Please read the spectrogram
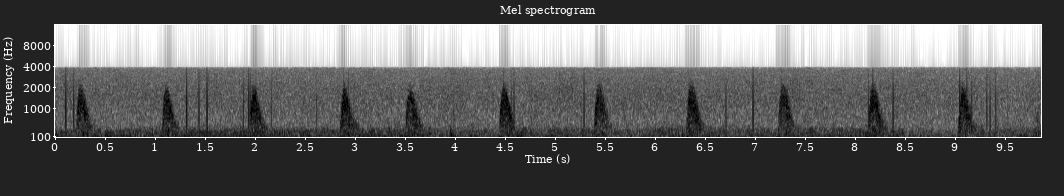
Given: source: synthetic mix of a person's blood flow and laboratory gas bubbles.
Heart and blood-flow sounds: Doppler ultrasound of blood flow; subclavian vein
3.93-4.02 s: bubbles
9.79-9.87 s: bubbles
From the record:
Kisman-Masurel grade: 122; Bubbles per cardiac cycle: 1 to 2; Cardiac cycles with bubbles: 10 to 50%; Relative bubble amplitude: moderate (0.250 to 0.450); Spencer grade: 2 (many but less than half of the cardiac periods contain bubble signals, singularly or in groups); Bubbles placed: anywhere in the cardiac cycle

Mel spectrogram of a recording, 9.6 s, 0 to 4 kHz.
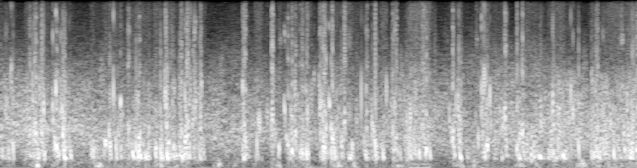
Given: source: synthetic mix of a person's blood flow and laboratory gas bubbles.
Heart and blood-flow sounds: Doppler ultrasound of blood flow; subclavian vein
0.00-0.24 s: bubbles
0.35-1.13 s: bubbles
1.33-3.10 s: bubbles
3.60-3.76 s: bubbles
3.81-3.94 s: bubbles
3.96-6.50 s: bubbles
6.70-7.04 s: bubbles
7.12-7.67 s: bubbles
7.71-8.72 s: bubbles
8.81-9.56 s: bubbles
From the record:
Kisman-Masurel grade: 444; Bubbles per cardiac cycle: continuous sound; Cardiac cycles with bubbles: 100%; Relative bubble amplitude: maximal (0.775 to 0.999); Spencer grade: 4 (maximum detectable bubble signal sounding continuously throughout systole and diastole of every cardiac period, and overriding the amplitude of the normal cardiac signals); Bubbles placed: anywhere in the cardiac cycle

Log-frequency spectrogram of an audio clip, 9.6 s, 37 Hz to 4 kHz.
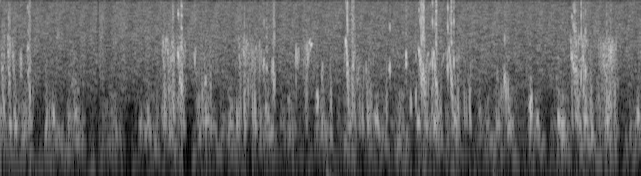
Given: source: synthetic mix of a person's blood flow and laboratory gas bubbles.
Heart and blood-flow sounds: Doppler ultrasound of blood flow; precordium
0.00-0.35 s: bubbles
0.39-0.51 s: bubbles
2.33-2.80 s: bubbles
2.90-3.19 s: bubbles
3.52-4.13 s: bubbles
4.40-4.49 s: bubbles
4.53-4.70 s: bubbles
4.80-4.86 s: bubbles
4.93-4.99 s: bubbles
5.14-5.56 s: bubbles
5.77-5.88 s: bubbles
6.05-7.08 s: bubbles
7.40-7.67 s: bubbles
8.52-9.27 s: bubbles
From the record:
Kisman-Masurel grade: 332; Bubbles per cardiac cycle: rolling drumbeat, 9 or more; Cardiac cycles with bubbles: 50 to 99%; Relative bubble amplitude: moderate (0.250 to 0.450); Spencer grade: 3 (all of the cardiac periods contain showers or single bubble signals, but not dominating or overriding the cardiac motion signals); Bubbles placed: only in the low amplitude regions of the cardiac cycle

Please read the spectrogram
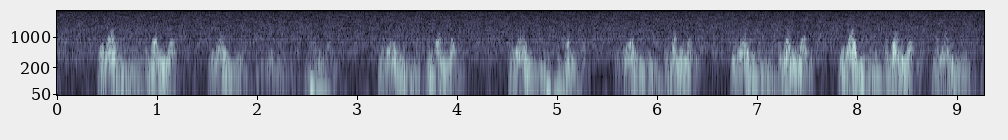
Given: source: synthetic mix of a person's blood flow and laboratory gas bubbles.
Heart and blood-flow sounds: Doppler ultrasound of blood flow; precordium
no bubbles
From the record:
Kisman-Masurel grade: 000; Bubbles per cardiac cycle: 0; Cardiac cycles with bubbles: 0%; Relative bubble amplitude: no bubbles discernible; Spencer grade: 0 (complete lack of bubble signals)

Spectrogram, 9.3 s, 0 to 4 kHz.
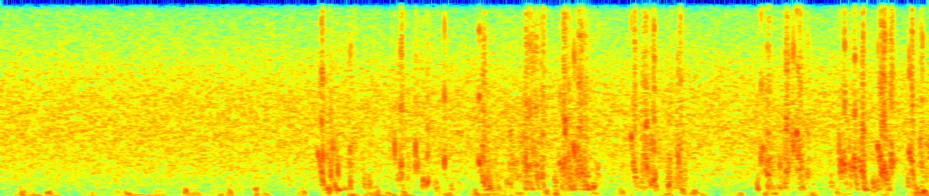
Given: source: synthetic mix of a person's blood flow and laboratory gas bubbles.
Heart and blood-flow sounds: Doppler ultrasound of blood flow; precordium
3.15-3.56 s: bubbles
3.62-3.76 s: bubbles
3.90-4.62 s: bubbles
4.75-5.45 s: bubbles
5.57-6.00 s: bubbles
6.29-6.89 s: bubbles
7.54-8.14 s: bubbles
8.29-8.97 s: bubbles
9.05-9.30 s: bubbles
From the record:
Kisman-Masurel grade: 332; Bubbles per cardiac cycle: rolling drumbeat, 9 or more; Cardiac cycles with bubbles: 50 to 99%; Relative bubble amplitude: moderate (0.250 to 0.450); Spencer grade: 3 (all of the cardiac periods contain showers or single bubble signals, but not dominating or overriding the cardiac motion signals); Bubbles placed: anywhere in the cardiac cycle

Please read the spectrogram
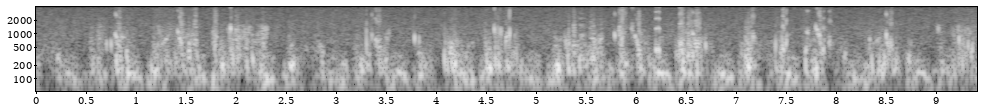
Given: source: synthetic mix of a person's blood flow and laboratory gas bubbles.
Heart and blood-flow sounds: Doppler ultrasound of blood flow; precordium
0.53-1.00 s: bubbles
1.12-1.66 s: bubbles
1.75-1.84 s: bubbles
1.90-2.33 s: bubbles
3.21-3.54 s: bubbles
3.75-3.87 s: bubbles
4.05-4.38 s: bubbles
4.43-4.83 s: bubbles
5.19-5.68 s: bubbles
5.76-5.91 s: bubbles
5.94-6.13 s: bubbles
6.16-6.27 s: bubbles
6.35-6.75 s: bubbles
7.00-7.22 s: bubbles
7.37-7.54 s: bubbles
7.65-7.98 s: bubbles
8.28-8.65 s: bubbles
8.71-8.78 s: bubbles
9.00-9.05 s: bubbles
9.15-9.41 s: bubbles
From the record:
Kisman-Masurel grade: 232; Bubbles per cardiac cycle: several, 3 to 8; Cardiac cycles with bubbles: 50 to 99%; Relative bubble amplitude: moderate (0.250 to 0.450); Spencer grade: 3 (all of the cardiac periods contain showers or single bubble signals, but not dominating or overriding the cardiac motion signals); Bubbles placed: anywhere in the cardiac cycle

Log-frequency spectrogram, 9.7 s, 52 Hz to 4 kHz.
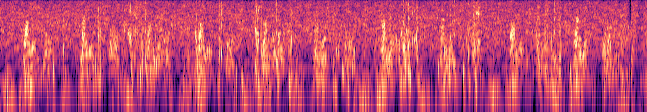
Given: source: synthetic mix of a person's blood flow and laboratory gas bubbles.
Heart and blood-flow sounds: Doppler ultrasound of blood flow; precordium
0.40-0.62 s: bubbles
0.69-0.84 s: bubbles
0.92-0.99 s: bubbles
1.33-1.72 s: bubbles
1.82-2.39 s: bubbles
2.45-2.53 s: bubbles
2.71-3.12 s: bubbles
3.19-3.36 s: bubbles
3.51-3.68 s: bubbles
3.75-4.03 s: bubbles
4.06-4.22 s: bubbles
4.27-4.57 s: bubbles
4.65-5.42 s: bubbles
5.65-6.33 s: bubbles
6.54-6.87 s: bubbles
6.91-7.24 s: bubbles
7.62-7.69 s: bubbles
7.87-7.92 s: bubbles
8.01-8.44 s: bubbles
8.52-8.68 s: bubbles
9.03-9.48 s: bubbles
9.67-9.72 s: bubbles
From the record:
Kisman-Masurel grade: 342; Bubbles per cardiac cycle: rolling drumbeat, 9 or more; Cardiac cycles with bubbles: 100%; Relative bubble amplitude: moderate (0.250 to 0.450); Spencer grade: 3 (all of the cardiac periods contain showers or single bubble signals, but not dominating or overriding the cardiac motion signals); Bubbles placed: anywhere in the cardiac cycle

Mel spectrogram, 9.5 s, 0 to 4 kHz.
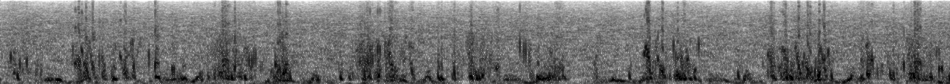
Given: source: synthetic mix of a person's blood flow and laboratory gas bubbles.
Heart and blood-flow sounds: Doppler ultrasound of blood flow; precordium
0.00-0.04 s: bubbles
0.07-0.44 s: bubbles
0.70-1.65 s: bubbles
1.69-1.89 s: bubbles
2.06-2.95 s: bubbles
3.35-4.17 s: bubbles
4.34-5.02 s: bubbles
5.17-5.71 s: bubbles
5.92-6.01 s: bubbles
6.26-6.35 s: bubbles
6.41-7.03 s: bubbles
7.35-7.44 s: bubbles
7.61-8.38 s: bubbles
8.57-9.51 s: bubbles
From the record:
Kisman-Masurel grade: 444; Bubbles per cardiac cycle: continuous sound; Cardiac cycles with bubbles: 100%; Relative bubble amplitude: maximal (0.775 to 0.999); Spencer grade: 4 (maximum detectable bubble signal sounding continuously throughout systole and diastole of every cardiac period, and overriding the amplitude of the normal cardiac signals); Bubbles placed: only in the low amplitude regions of the cardiac cycle

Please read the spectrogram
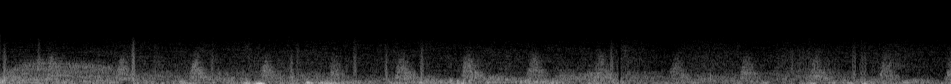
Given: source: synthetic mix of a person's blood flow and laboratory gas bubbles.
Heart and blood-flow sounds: Doppler ultrasound of blood flow; subclavian vein
no bubbles
From the record:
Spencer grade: 0 (complete lack of bubble signals)

